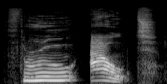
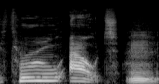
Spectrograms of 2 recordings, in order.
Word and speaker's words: throughout: word can be tricky throughout throughout throughout the country always be careful of o-u-g-h its pronunciation can be tricky throughout number three uh Branch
